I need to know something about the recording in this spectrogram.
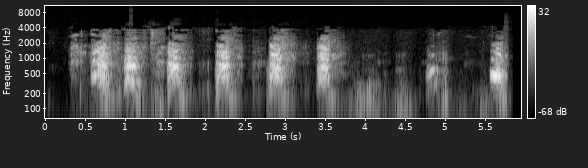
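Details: Huge Tibetan Mastiff barking: deep, loud, hoarse barks in an irregular series of about ten over six seconds, roughly two per second at first, with softer low grunts between later barks.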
